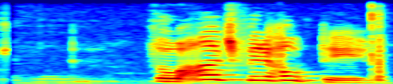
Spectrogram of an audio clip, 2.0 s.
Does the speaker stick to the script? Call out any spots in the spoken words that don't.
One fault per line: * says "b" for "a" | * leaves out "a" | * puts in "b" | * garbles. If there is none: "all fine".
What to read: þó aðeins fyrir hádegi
all fine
